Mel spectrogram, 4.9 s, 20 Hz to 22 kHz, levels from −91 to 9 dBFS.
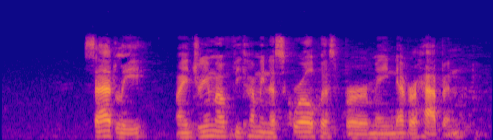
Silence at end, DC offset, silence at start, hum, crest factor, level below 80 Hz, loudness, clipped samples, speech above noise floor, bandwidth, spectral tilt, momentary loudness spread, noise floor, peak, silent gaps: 0.25 s; under 0.1%; 0.85 s; none; 22 dB; -64 dBFS; -21 LUFS; under 0.1%; 41 dB; 8.2 kHz; -3.5 dB/octave; 16 LU; -63 dBFS; -2 dBFS; none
